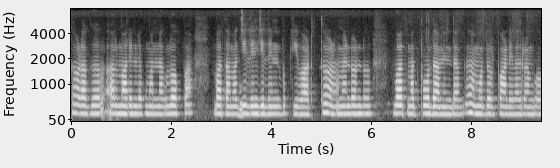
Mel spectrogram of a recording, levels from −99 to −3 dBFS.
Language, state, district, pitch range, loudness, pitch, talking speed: Gondi, Chhattisgarh, Sukma, 200-210 Hz, -18 LUFS, 205 Hz, 120 wpm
